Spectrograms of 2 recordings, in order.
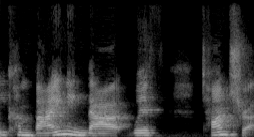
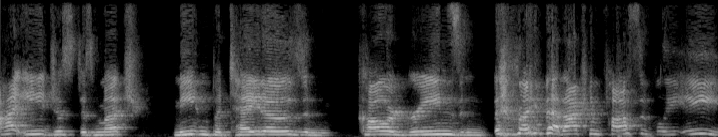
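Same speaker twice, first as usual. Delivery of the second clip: put-on South Carolina Southern accent; 4 semitones higher, 3 dB louder than usual. Retelling what Howard from South Carolina would say: imitating Howard's Southern accent. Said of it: "He's got a Southern accent".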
